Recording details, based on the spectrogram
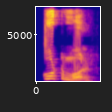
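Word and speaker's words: কুট্মল: সাথে ম ফলা আছে তারপর দেখো ট এর সাথে আমরা উচ্চারণ করব এইযেট এর সাথে ম আছে এজন্য কি ম ফালার উচ্চারণ করব তাহলে আমরা উচ্চারণ করছি কিন্তু কুটমল আমরা উচ্চারণ করছি কুটমল লাস্ট কি আছে যে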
